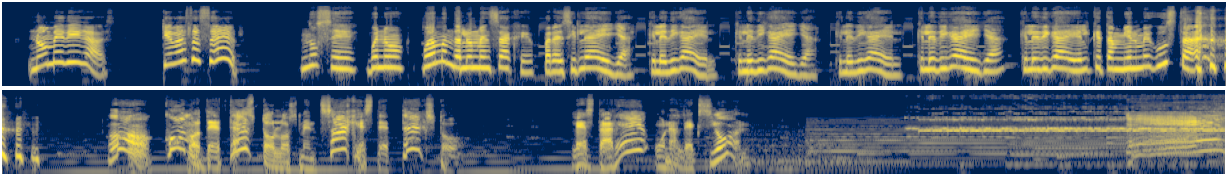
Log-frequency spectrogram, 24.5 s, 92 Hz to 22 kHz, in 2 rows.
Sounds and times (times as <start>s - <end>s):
Music: 0.4s - 3.4s, 4.2s - 24.4s
Speech: 3.0s - 11.8s, 18.0s - 19.8s.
